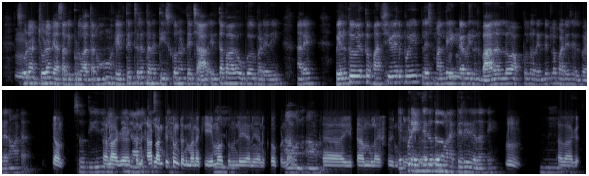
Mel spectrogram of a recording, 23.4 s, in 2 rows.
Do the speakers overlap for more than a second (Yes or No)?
Yes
